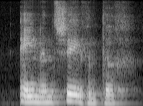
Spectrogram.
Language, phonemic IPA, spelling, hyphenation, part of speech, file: Dutch, /ˈeːnənˌseːvə(n)təx/, eenenzeventig, een‧en‧ze‧ven‧tig, numeral, Nl-eenenzeventig.ogg
- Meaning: seventy-one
